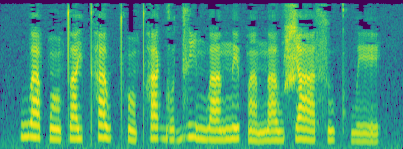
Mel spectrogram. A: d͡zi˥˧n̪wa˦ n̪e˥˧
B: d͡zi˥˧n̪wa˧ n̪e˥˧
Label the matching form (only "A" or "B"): B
